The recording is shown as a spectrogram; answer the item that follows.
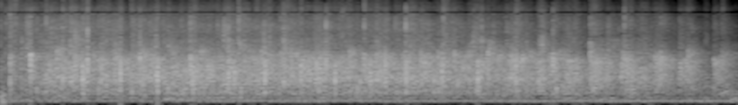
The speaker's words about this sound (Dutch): Dank u. Applaus.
